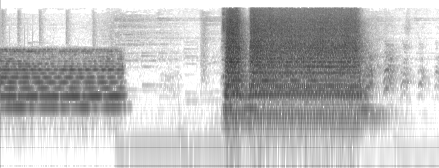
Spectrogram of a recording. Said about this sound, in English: Here we'll give you a little trucker salute.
